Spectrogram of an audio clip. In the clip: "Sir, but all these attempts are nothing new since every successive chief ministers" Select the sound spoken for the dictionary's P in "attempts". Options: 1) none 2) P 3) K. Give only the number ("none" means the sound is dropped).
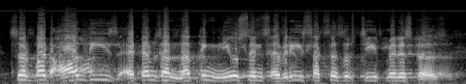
1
